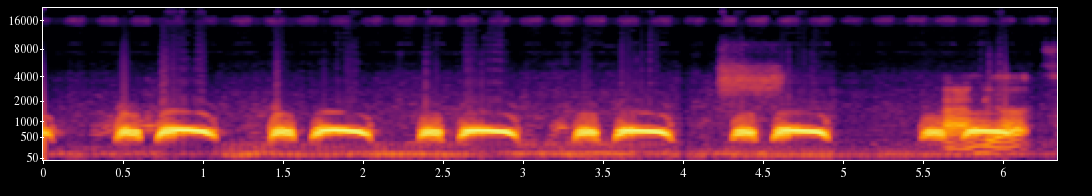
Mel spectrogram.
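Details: Spotted Dove from Thailand, a decoy bird moulting its tail, giving a small-voiced two-coo call: five paired phrases, each a short low coo followed by a longer, slightly rising coo, about one second apart. A sharp clap and a man's voice follow.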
